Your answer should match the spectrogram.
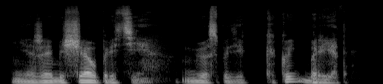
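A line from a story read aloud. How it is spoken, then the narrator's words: Muttered. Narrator (Russian): полковник пробормотал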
